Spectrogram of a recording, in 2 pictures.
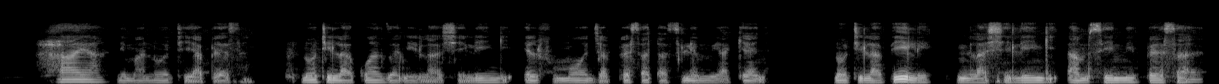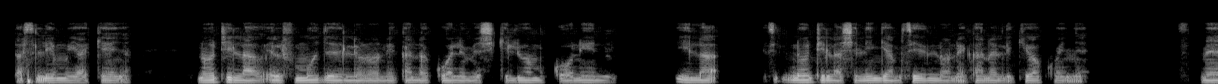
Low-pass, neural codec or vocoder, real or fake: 7.2 kHz; none; real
